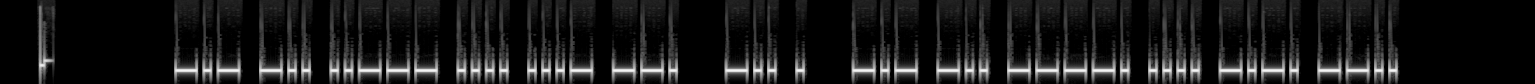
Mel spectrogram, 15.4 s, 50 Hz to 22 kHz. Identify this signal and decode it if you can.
Morse code, heard as a keyed tone, about 17 wpm, 700 Hz. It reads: KD2HVG DE KD9HCZ
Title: USA Callsign DE Callsign - 6 Characters - 17wpm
